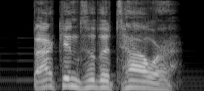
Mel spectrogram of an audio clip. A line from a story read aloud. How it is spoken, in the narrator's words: he shouted, above the din of fighting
